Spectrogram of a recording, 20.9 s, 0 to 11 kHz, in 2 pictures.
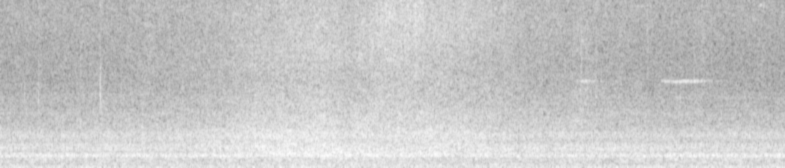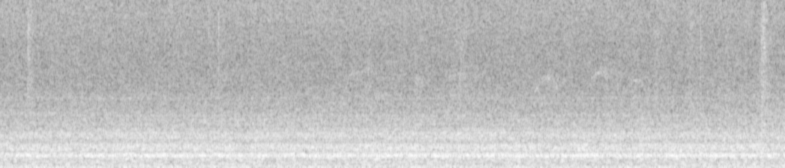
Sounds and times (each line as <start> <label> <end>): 0.0 air-conditioning 20.9
0.0 car 20.9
